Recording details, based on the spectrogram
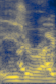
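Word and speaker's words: Ezeiruaku: Yeah, Izaraku.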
